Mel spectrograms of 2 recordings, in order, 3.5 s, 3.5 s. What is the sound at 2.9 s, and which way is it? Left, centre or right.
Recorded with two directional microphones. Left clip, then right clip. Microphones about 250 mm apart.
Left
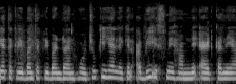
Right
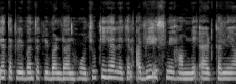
Speech, right.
